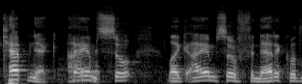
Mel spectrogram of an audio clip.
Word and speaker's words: Koepenick: Koepenick. Koepenick.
